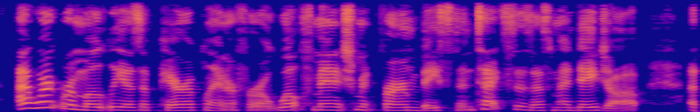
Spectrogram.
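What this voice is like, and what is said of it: Southern US accent. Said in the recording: “You may or may not hear that Southern accent.”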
